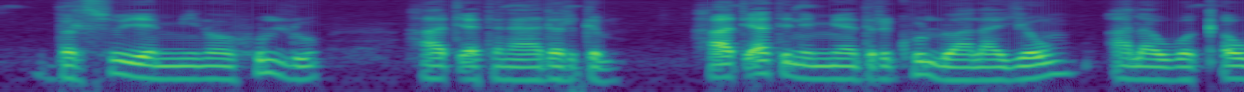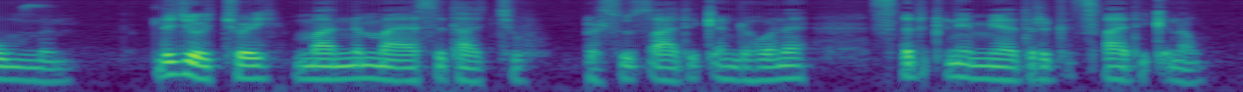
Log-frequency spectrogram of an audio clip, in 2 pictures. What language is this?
Amharic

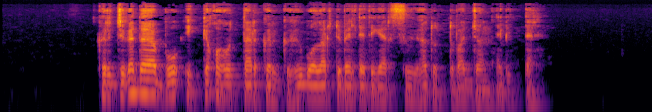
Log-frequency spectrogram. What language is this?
Yakut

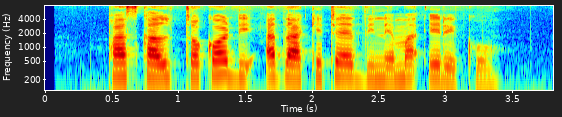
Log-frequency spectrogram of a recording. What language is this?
Kikuyu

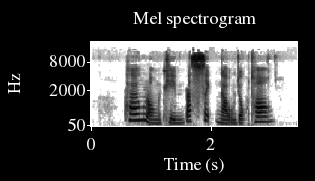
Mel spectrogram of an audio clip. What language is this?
Cantonese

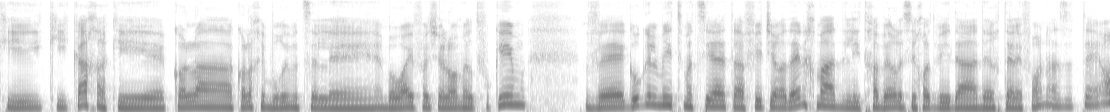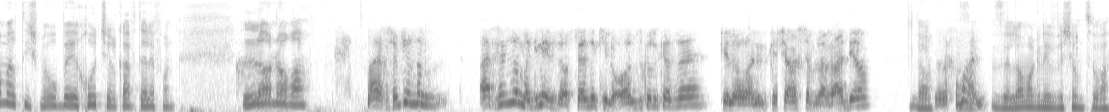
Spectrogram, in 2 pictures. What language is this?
Hebrew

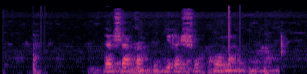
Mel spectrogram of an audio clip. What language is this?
Kinyarwanda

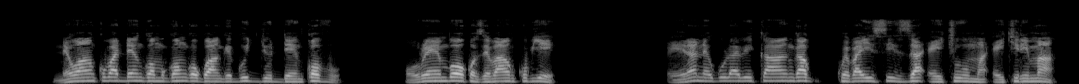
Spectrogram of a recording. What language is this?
Ganda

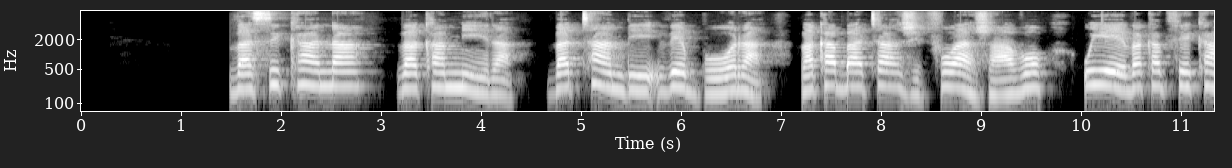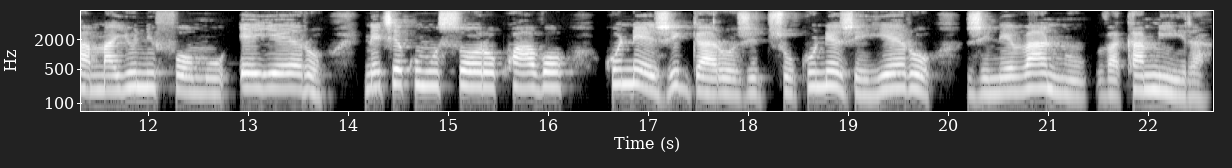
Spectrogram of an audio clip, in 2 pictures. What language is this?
Shona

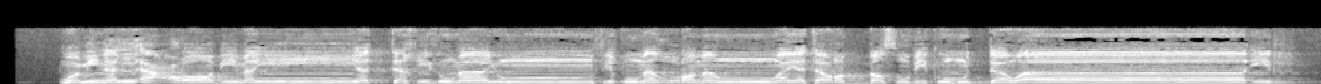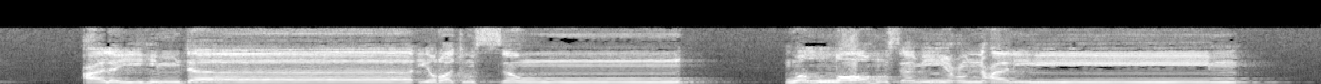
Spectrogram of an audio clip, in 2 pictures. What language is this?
Arabic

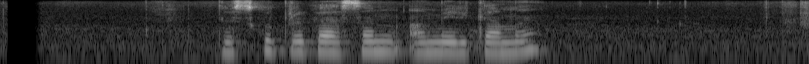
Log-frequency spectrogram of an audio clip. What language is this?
Nepali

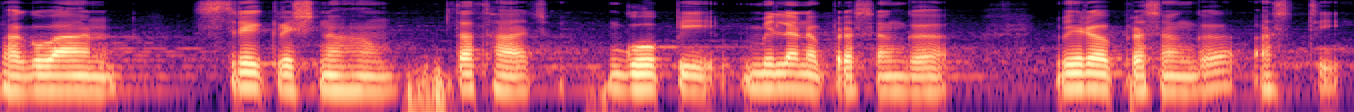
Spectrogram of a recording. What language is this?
Sanskrit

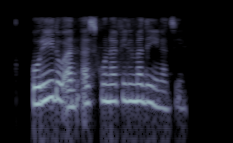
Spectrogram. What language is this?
Arabic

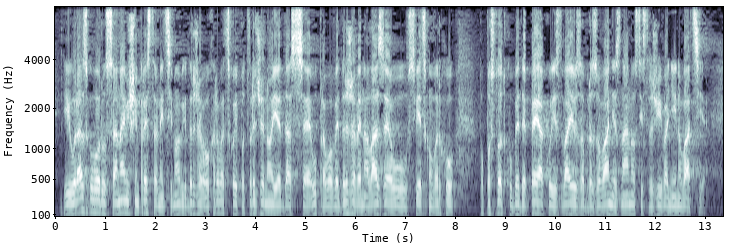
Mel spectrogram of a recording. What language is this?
Croatian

